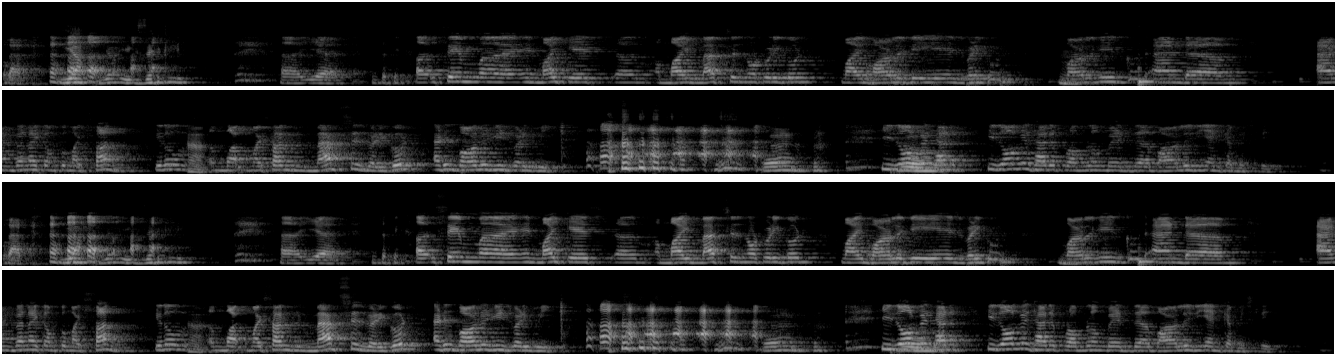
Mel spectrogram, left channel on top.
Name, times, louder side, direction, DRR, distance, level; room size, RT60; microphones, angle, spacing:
voice 1, 0.0-1.0 2.3-3.4 4.1-8.1 8.4-10.1 10.6-12.3 13.1-14.6 14.9-18.8 19.2-20.9 21.8-22.9 23.2-26.0, right 3 dB, 45° right, 6 dB, 1.0 m, -35 dB
voice 2, 0.6-1.9 8.6-9.0 10.6-10.8 11.3-11.6 15.2-15.4 19.5-20.2 20.5-21.9 22.3-22.7, left 3 dB, 45° left, 10 dB, 0.5 m, -35 dB
9.5 x 6.3 x 7.6 m, 0.89 s
head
